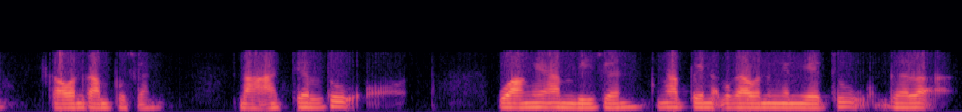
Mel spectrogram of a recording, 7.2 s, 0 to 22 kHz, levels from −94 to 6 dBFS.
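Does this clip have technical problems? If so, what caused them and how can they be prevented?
Yes. Tandem speech coding runs throughout: the speech is rough, muffled and warbly with nothing above 3.9 kHz, which fits AMR-NB twice and then G.726. Prevent it by negotiating one codec end to end.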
